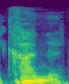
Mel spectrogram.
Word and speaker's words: Craon: chanson de Craon, qu'il faut prononcer crâne, comme vous savez.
